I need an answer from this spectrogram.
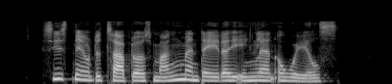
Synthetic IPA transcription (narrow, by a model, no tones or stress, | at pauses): sisd̥neʊ̰nd̥ət͡sʰɑ̈b̥̚d̥əɒ̽smɑ̈ŋəmænd̥ɛ̰ːɾ̥ɐiʔeŋlæn̰ʔɒ̽weːls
